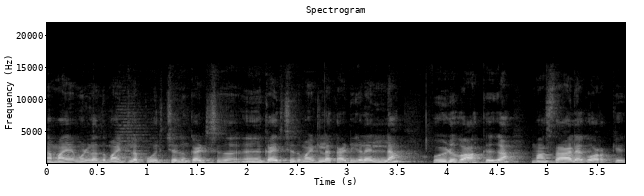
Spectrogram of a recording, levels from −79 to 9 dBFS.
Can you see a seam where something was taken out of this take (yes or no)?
no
